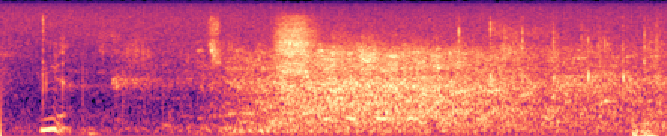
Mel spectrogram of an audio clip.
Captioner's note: audience laughter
